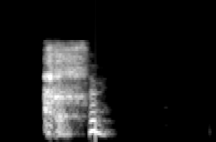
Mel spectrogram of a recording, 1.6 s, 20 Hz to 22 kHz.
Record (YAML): cough_length: 1.6 s
cough_amplitude: 31052
cough_signal_mean_std_ratio: 0.41
survey_phase: alpha (2021-03-01 to 2021-08-12)
age: 65+
gender: Female
wearing_mask: 'No'
symptom_none: true
smoker_status: Current smoker (1 to 10 cigarettes per day)
respiratory_condition_asthma: false
respiratory_condition_other: false
recruitment_source: REACT
submission_delay: 1 day
covid_test_result: Negative
covid_test_method: RT-qPCR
